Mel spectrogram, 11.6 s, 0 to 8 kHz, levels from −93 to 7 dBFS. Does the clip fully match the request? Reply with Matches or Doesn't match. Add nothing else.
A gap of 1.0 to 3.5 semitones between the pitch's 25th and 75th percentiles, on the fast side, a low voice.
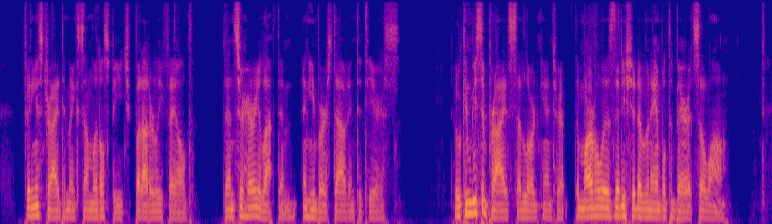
Matches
